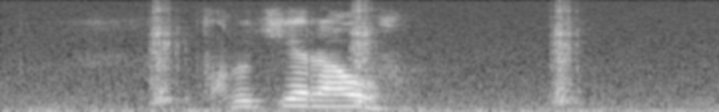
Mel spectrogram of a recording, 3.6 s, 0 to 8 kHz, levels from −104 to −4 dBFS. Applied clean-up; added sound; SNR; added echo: none; Clock; 10 dB; none.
